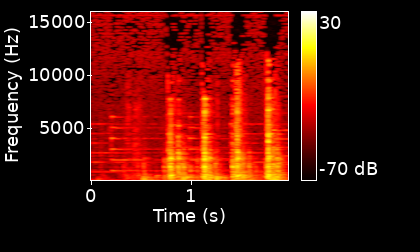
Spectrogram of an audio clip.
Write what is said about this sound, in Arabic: من الطارق؟ أنا عمك يا عبد الله، افتح الباب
